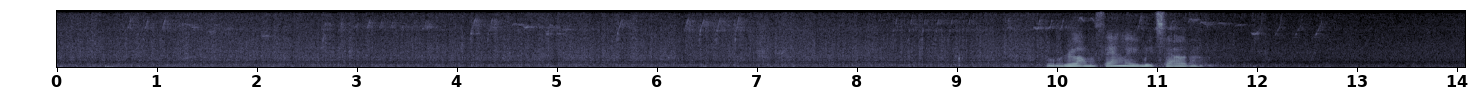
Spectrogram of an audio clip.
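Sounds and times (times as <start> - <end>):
faint outdoor hiss: 0.0 - 14.0
small bird chirping: 0.7 - 7.0, 8.4 - 12.8.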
